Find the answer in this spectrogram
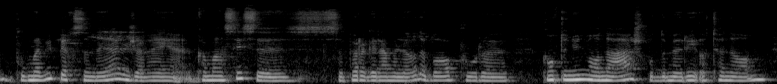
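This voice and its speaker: Her pitch medium for a woman, a woman speaks at a fairly slow pace with fairly even intonation. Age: 60s. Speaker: retired accountant, client testimonial. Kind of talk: testimony. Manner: halting, many hesitations.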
